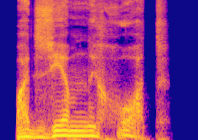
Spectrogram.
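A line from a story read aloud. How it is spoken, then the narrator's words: Stunned mutter. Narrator (Russian): ошарашенно пробормотал Вильям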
